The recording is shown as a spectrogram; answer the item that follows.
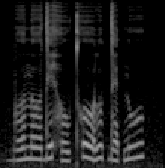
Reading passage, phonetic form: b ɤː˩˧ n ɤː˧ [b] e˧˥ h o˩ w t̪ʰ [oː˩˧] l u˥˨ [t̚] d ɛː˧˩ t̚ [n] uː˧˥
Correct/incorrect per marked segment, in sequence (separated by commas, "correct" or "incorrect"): incorrect, incorrect, correct, correct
